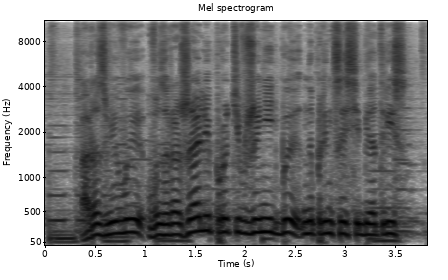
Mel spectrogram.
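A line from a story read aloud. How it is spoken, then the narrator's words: Plain. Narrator (Russian): спросил Абдулла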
